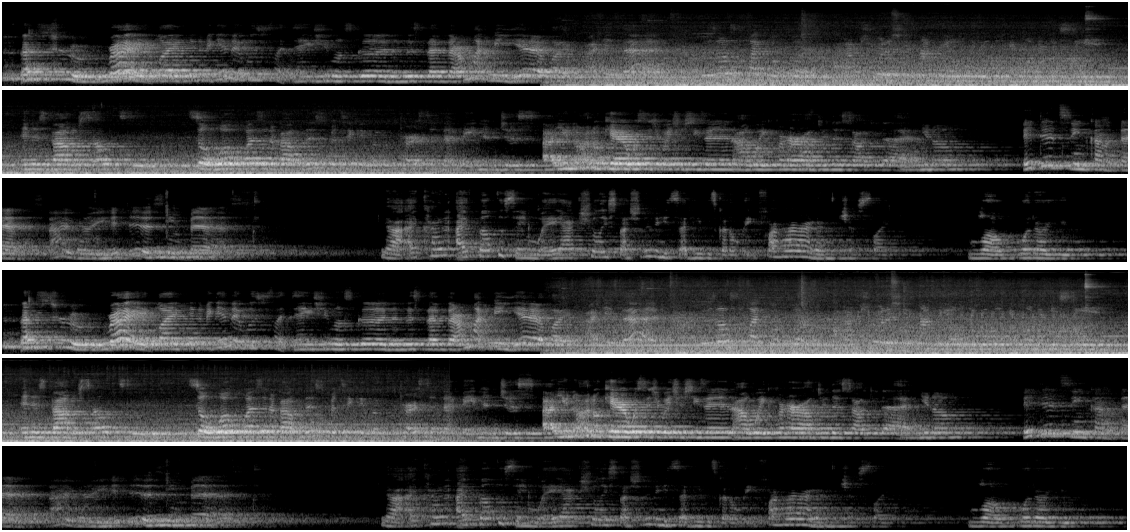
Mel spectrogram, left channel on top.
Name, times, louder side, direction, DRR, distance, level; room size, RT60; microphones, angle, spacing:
voice 1, 0.2-6.6 7.0-8.1 8.4-11.1 11.4-12.8 13.1-20.8 24.0-24.5, right 1 dB, 30° right, 1 dB, 1.0 m, -22 dB
Printer, 5.4-15.7, right 1 dB, 55° right, 1.0 m, -24 dB
voice 2, 20.2-20.6 23.3-23.6 26.3-31.4 32.2-33.2, left 2 dB, 30° left, 8 dB, 0.5 m, -33 dB
voice 3, 21.5-24.8, left 1 dB, 45° left, 3 dB, 1.1 m, -30 dB
12.5 x 12.5 x 2.6 m, 2.7 s
head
